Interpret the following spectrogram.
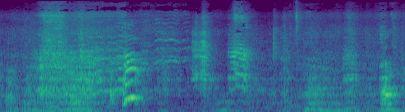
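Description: Two dogs greeting excitedly at close range, with whines and a short yelp about a second in, which is the loudest sound, amid scuffling on a cushioned bed.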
